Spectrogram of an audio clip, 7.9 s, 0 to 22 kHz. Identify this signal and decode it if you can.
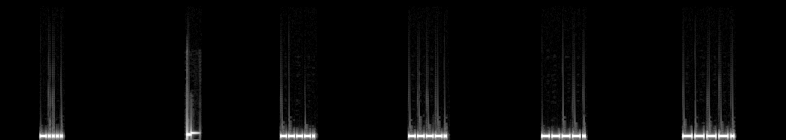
Morse code, heard as a keyed tone, about 53 wpm, spaced as for 9 wpm, 700 Hz. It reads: 6 9999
